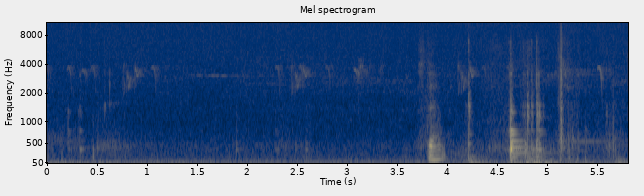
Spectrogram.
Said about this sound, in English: Wild bird. It's a red male.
